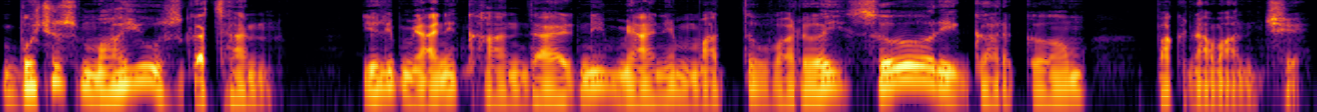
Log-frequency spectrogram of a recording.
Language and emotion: Kashmiri, sad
